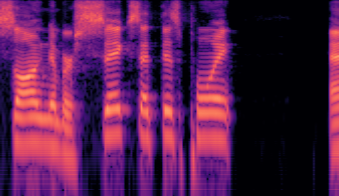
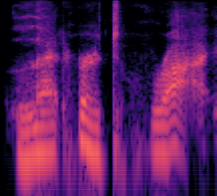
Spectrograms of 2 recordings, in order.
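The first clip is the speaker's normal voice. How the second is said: lower, much softer and slow; soft Dopey line; 5 semitones lower, 11 dB quieter, slower than usual. Retold or imitated. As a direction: barely say it, low and timid. Silent Dopey finally speaks.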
